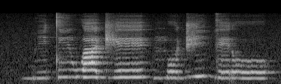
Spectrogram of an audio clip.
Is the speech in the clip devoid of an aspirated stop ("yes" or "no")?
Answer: yes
